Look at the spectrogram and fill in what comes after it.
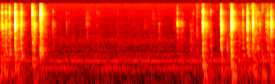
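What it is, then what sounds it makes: Plastic computer keyboard. Fingertips of both hands type on a full-size black and silver plastic desktop keyboard whose keys sit on a hollow body. Bright, short key clicks come in a quick burst at the start, fade to a quiet stretch with only faint taps and a low steady hum, then return as a denser run of crisp clacks toward the end.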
